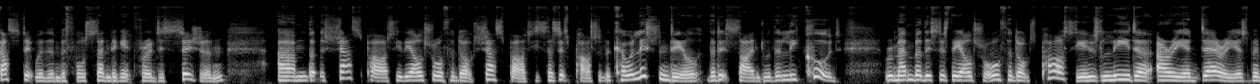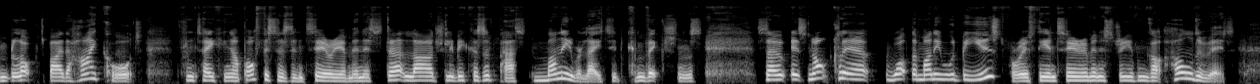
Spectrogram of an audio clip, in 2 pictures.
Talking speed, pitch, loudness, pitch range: 200 wpm, 190 Hz, -15 LUFS, 175-225 Hz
